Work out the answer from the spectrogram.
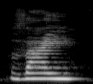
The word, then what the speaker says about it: vai: Você, ele, ela, a gente, vai, two sounds, vai, vai.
